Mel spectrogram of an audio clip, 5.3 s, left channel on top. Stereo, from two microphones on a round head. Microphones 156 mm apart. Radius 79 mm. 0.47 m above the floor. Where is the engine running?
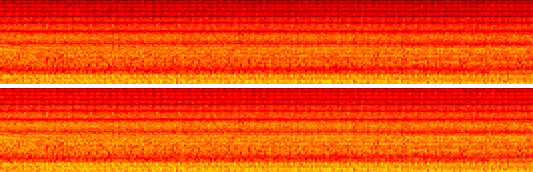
10° right (ahead or behind).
